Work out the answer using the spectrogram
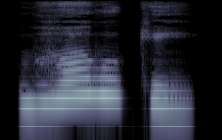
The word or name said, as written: ಭಾವುಕ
